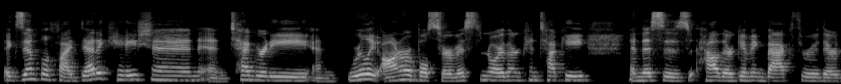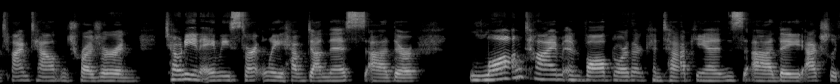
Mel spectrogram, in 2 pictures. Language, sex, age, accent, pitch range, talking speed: English, female, 40-59, American, 165-190 Hz, 145 wpm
